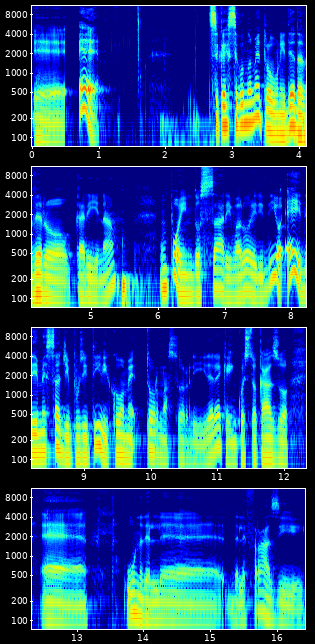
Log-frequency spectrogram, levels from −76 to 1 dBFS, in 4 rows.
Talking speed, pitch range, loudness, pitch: 120 wpm, 95-125 Hz, -29 LUFS, 105 Hz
